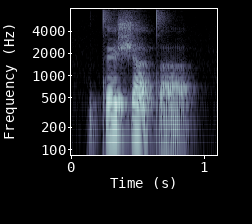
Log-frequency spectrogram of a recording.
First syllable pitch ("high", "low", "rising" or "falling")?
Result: high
